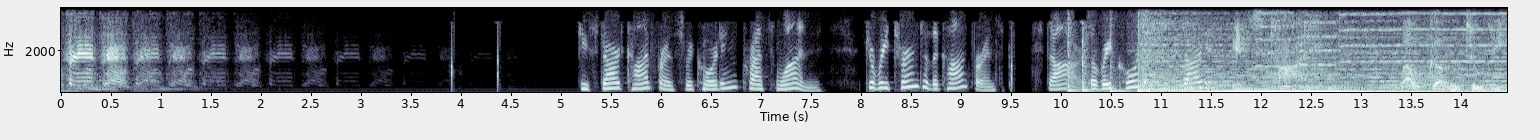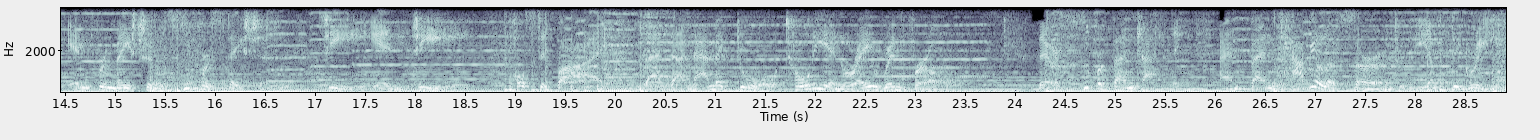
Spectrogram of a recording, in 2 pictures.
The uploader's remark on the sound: TNTSuperfantastic Conference Call.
